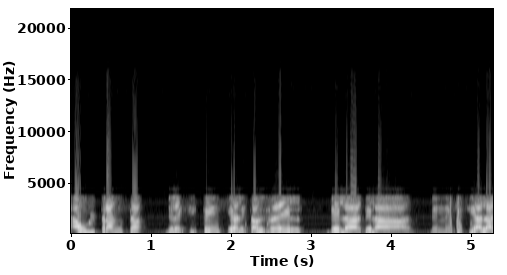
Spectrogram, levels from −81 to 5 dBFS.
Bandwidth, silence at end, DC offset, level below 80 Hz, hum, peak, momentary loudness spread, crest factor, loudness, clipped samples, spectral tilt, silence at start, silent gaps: 10 kHz; 0 s; under 0.1%; -62 dBFS; none; -2 dBFS; 13 LU; 16 dB; -19 LUFS; under 0.1%; -5 dB/octave; 0 s; none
